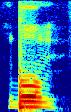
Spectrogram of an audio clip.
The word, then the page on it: bum: Mpur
